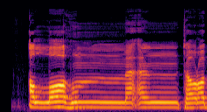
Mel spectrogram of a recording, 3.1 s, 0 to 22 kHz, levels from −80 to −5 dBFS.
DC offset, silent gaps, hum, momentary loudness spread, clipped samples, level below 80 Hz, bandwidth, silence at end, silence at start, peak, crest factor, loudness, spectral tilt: under 0.1%; none; none; 7 LU; under 0.1%; -66 dBFS; 15 kHz; 0 s; 0.4 s; 0 dBFS; 16 dB; -17 LUFS; -6 dB/octave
